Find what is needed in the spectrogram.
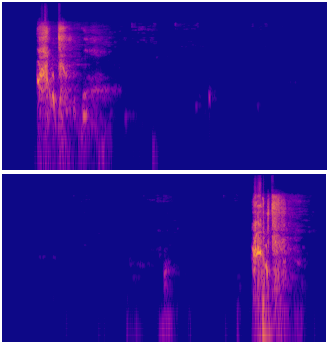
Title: I'm gonna sneeze (eww my voice)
